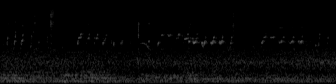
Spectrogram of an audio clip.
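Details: Anhinga father feeding his aggressive juvenile high in a tree at Lake Hollingsworth, Lakeland, Florida, amid flapping wings: quick strings of high, thin chirps and squeaks, some dropping in pitch, in short bursts over a steady low rumble.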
